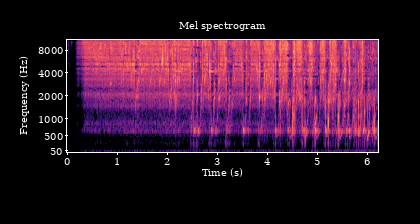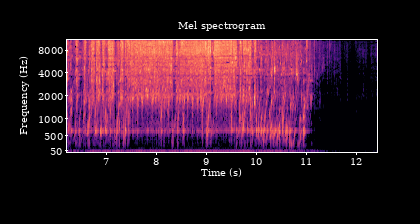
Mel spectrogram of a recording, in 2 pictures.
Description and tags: Bubble Airy Sequence
Air Can descending into glass of water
